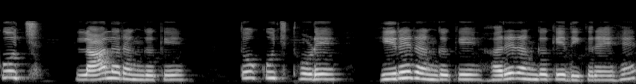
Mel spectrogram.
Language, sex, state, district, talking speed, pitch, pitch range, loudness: Hindi, female, Bihar, Vaishali, 150 wpm, 235 Hz, 220-265 Hz, -15 LUFS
